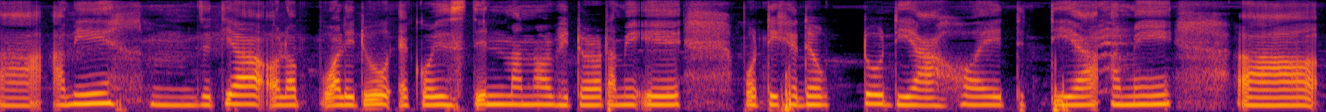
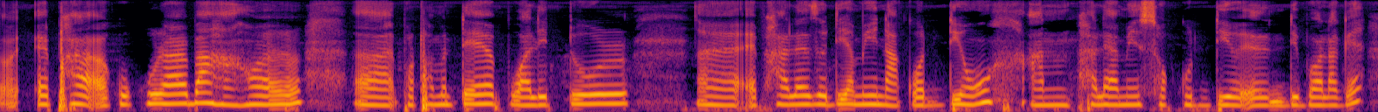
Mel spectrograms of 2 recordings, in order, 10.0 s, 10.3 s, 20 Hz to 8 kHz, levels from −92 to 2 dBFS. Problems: background sounds at intervals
